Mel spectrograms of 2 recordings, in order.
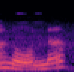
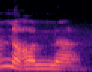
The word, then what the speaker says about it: nonna: Que é diferente de falar nona e diferente de falar nonna.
